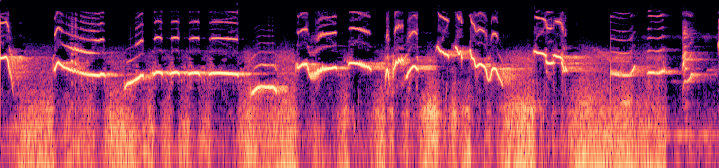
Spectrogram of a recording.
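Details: Lure song of an oriental magpie-robin meant to attract birds: long sustained whistles broken by sharp upward flicks, chattering bursts and bouncing slurred notes, delivered continuously.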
